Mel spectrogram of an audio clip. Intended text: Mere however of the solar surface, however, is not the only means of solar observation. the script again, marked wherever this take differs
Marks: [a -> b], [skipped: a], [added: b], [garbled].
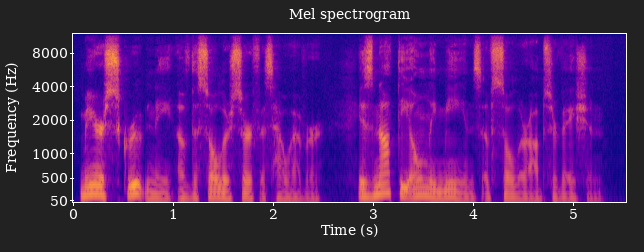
Mere [however -> scrutiny] of the solar surface, however, is not the only means of solar observation.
